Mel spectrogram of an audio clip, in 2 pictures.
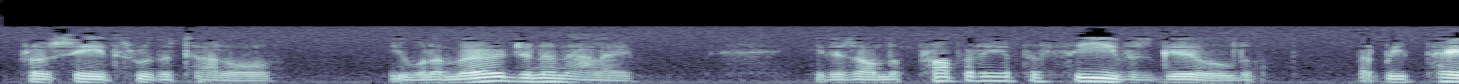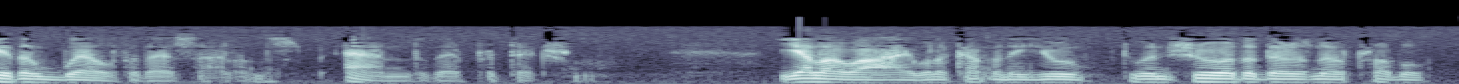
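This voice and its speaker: A man's voice: on the low side, fast talker, highs cut off, pitched below the performer's own voice, natural voice. A man voicing a regal, knowing middle-aged female knight with cultured, composed diction in a fantasy audiobook. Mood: brisk, assured.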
